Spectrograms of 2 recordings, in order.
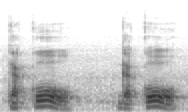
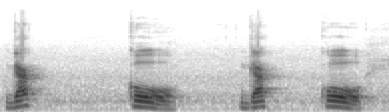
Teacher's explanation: Então, em vez de falar gakko, gakko, você faz uma pequena pausa antes de falar o K do ko · Shown in: second take · Term: tsu pequeno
